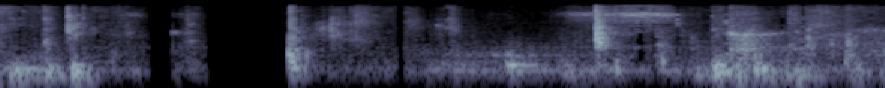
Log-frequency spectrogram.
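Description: A guitar gets bumped and nearly knocked over: a series of hollow thuds and clattering knocks, with a brief ringing resonance and shuffling handling noise between them.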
